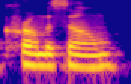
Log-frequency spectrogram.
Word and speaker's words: chromosome: before, but the ch we don't say the ch sound in science. I don't know why the ch always sounds like a k. Mitochondria, chromosome, chloroplast.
